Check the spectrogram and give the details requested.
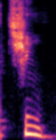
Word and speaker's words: Qin: Eles leem com Q e pronunciam errado.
